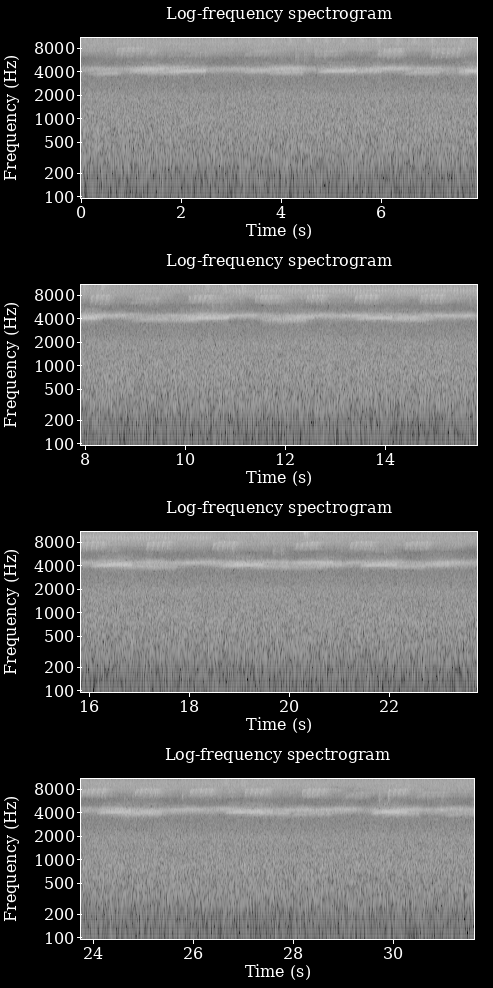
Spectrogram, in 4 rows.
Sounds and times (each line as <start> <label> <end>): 0.0 Rivers 31.6
0.0 cicada 31.6
0.0 crickets 31.6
